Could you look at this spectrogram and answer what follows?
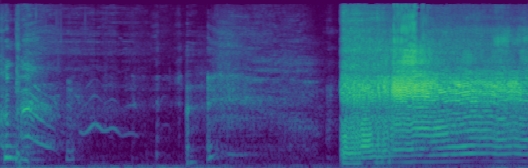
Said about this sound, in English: Ouch, ouch, ouch. He's gonna fart. Ouch. He's gonna fart.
